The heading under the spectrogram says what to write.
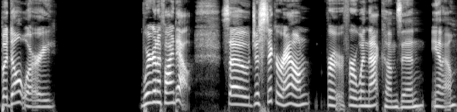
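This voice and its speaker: In a Louisiana accent, a woman speaks fairly slowly in a fairly high pitch with lively intonation and a bright, sharp tone, leaving long, frequent pauses at very even loudness, on a very clean recording with a silent background and a dry, close sound with no echo. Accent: Louisiana Southern. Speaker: live-stream commentary streamer. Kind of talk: casual live-stream chat. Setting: live stream.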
